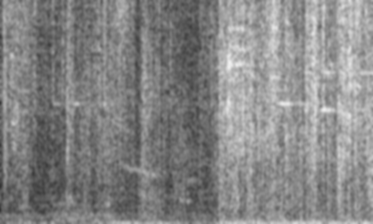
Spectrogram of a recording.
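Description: Gunfire rattles rapidly.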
